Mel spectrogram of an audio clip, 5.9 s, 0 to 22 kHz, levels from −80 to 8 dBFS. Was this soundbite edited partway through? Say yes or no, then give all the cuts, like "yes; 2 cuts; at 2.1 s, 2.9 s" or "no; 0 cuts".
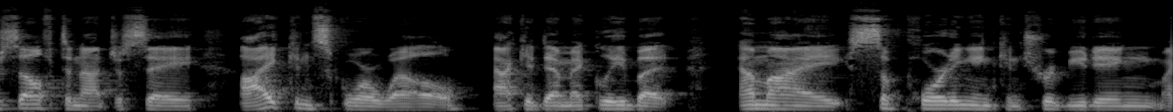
yes; 2 cuts; at 1.1 s, 2.4 s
